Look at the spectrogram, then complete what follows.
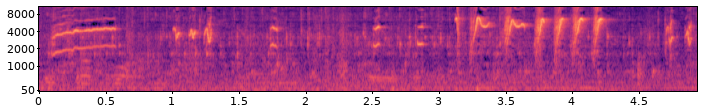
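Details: Olive-backed sunbird singing: a long clear whistle with a lower harmony, then twittering notes, and a fast, regular run of piercing high chips before the song trails off.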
